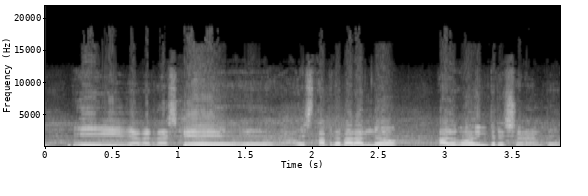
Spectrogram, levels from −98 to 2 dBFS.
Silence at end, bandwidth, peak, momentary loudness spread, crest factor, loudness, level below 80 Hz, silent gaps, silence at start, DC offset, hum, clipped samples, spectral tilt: 0 s; 16.5 kHz; -10 dBFS; 6 LU; 10 dB; -20 LUFS; -44 dBFS; none; 0 s; under 0.1%; none; under 0.1%; -5 dB/octave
